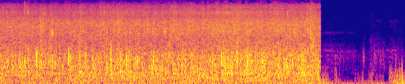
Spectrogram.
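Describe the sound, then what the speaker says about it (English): Heavy hail and rain pound down during monsoon season at a homestead in Lake City, Colorado, a dense, loud, unbroken hiss and patter that cuts off abruptly near the end. "raining. I mean, this is a hail rain."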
